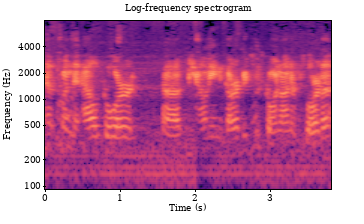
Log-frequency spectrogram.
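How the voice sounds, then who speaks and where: This is a man with a medium pitch. There is noticeable background noise behind him. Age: 60s. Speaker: army veteran and author calling from jail. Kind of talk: phone interview. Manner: halting with repetitions.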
